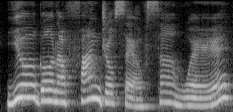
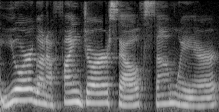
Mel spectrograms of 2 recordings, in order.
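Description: First: The R sounds are soft, not curled. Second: The R sounds are curled, American style. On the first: "Percebe que eu não enrolei os R's agora" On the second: "E num sotaque mais americano"

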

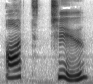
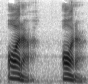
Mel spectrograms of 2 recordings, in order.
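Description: First: Both words are said fully and separately. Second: The words merge into a reduced 'oughta'. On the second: "ele pronuncia oughta"

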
